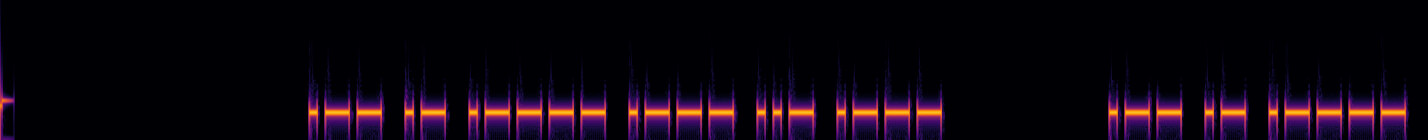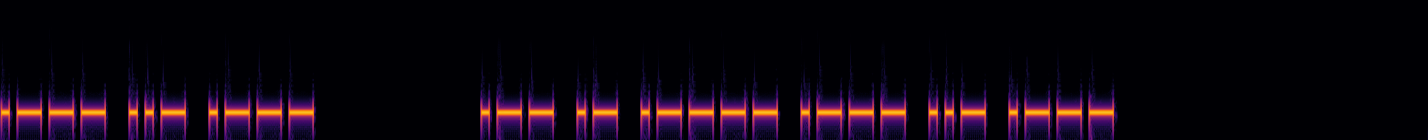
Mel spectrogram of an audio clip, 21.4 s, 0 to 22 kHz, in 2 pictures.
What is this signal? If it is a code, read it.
Morse code, heard as a keyed tone, about 20 wpm, 700 Hz. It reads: WA1JUJ WA1JUJ WA1JUJ
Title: USA Call Signs - 6 Characters - Repeated 3x - 20wpm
